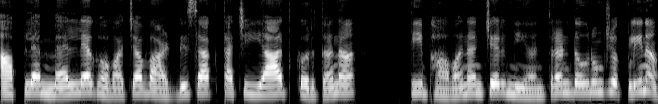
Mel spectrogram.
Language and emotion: Goan Konkani, sad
